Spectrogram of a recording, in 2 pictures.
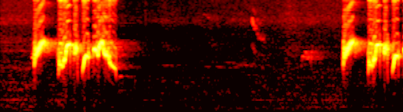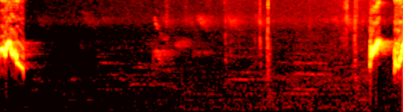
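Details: Red-whiskered bulbul fighting song for training birds to sing in the morning: loud phrases of rapid whistled notes repeated about every three seconds, clean background.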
